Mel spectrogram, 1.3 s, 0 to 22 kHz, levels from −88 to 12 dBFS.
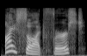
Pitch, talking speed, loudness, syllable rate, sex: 235 Hz, 185 wpm, -18 LUFS, 3.5 syllables/s, female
